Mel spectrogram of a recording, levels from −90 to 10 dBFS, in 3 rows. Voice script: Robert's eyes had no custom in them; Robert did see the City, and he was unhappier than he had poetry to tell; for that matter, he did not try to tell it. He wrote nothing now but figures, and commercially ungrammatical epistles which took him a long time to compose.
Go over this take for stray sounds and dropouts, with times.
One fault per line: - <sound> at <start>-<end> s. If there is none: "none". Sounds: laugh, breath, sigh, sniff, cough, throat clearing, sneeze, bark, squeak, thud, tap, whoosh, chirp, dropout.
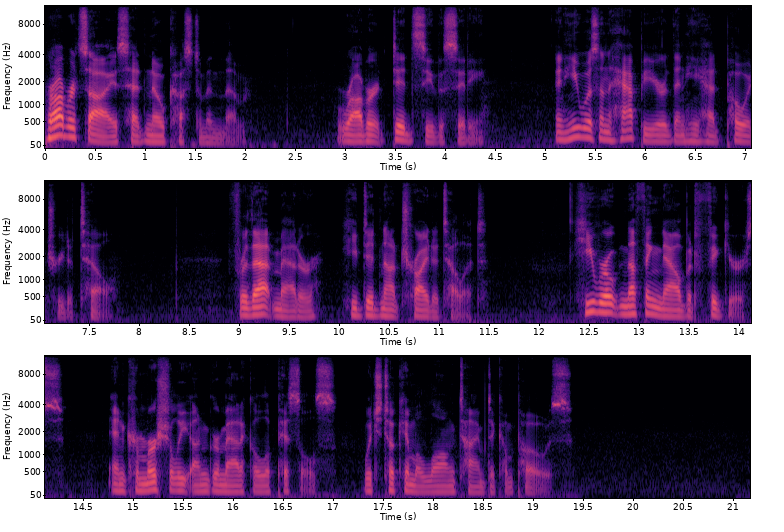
none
